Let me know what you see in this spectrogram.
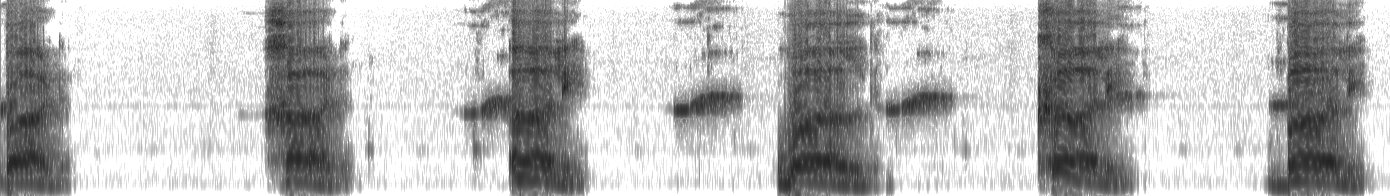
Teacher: this sound, which is a long sound, if you like, a long form of schwa, as in bird, heard, early, world, curly, burly.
